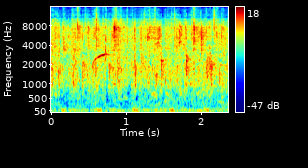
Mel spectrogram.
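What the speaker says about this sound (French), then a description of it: "Félicitations les gars, vous pouvez les applaudir." A crowd at a motor show applauds the winners, with a dense, loud, continuous wash of clapping close by and low rumbling underneath.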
